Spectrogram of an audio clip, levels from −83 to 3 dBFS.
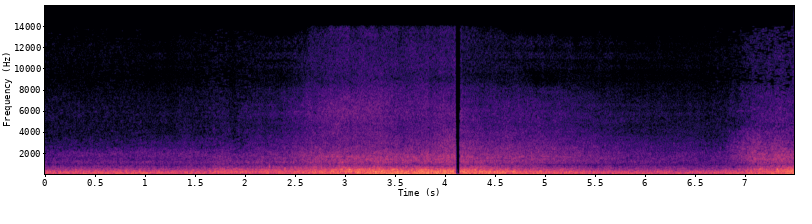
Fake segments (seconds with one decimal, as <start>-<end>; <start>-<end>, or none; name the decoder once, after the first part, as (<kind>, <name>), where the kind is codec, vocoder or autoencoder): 1.0-1.5 (autoencoder, DAC-VAE); 2.1-6.6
